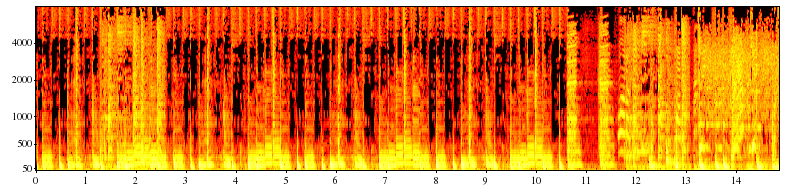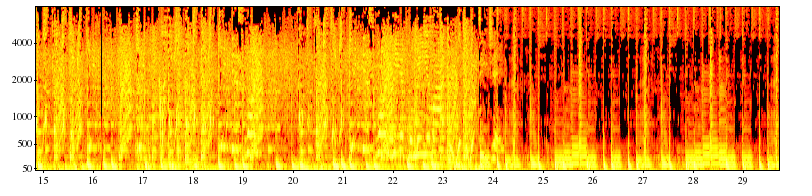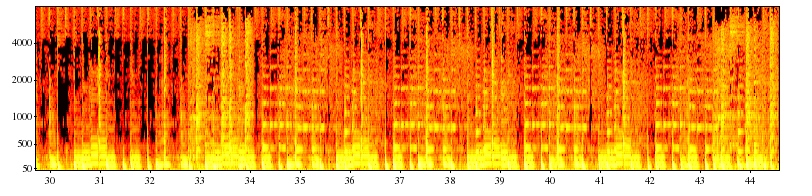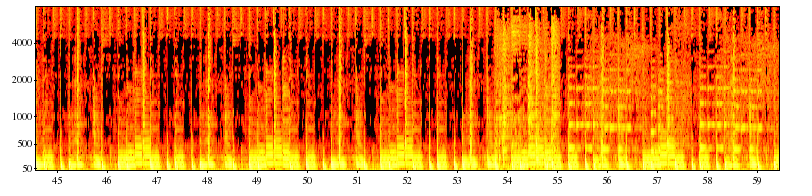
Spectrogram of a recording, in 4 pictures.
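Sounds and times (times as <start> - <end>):
cha cha cha instrumental music: 0.0 - 59.4.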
